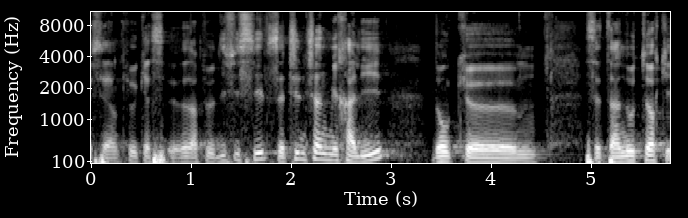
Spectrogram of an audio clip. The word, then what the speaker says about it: Csikszentmihalyi: Après, on a, alors je vais vous dire comment on le prononce, que c'est un peu difficile, c'est Csikszentmihalyi, donc c'est un auteur qui est de Chicago et qui a travaillé sur la notion de plénitude.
